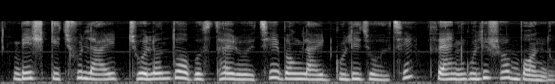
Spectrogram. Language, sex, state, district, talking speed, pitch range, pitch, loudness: Bengali, female, West Bengal, Kolkata, 150 wpm, 240-275 Hz, 255 Hz, -16 LUFS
